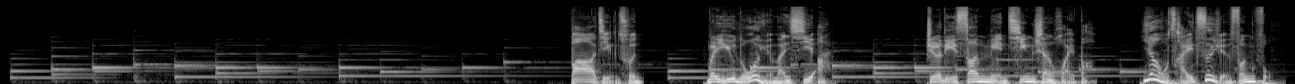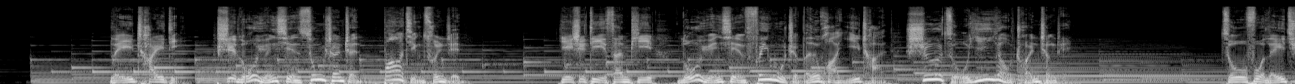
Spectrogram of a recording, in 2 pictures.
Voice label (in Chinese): 男 专题 人物宣传片; 畲族医药传承人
